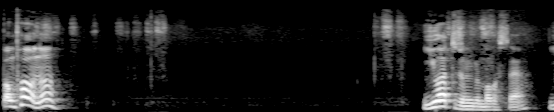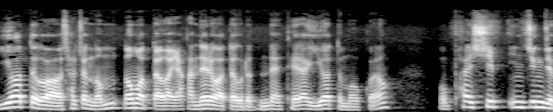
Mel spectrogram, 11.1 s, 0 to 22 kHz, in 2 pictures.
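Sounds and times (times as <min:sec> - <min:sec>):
felt-tip marker writing on paper: 0:00.7 - 0:01.7.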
